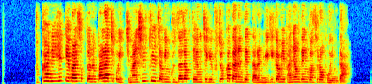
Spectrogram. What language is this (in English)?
Korean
